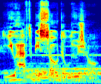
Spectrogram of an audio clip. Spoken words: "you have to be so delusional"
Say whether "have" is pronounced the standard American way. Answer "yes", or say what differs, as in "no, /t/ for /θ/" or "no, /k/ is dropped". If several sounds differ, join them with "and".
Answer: no, /f/ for /v/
